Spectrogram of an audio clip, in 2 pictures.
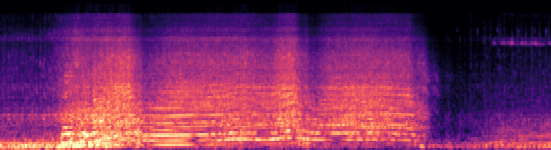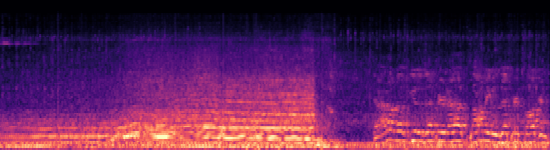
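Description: Drag race cars roar off the line at a no-prep race at KD Motorsports Park, engines revving hard and loud, a brief gap, then another car accelerating, with an announcer talking over the noise.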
